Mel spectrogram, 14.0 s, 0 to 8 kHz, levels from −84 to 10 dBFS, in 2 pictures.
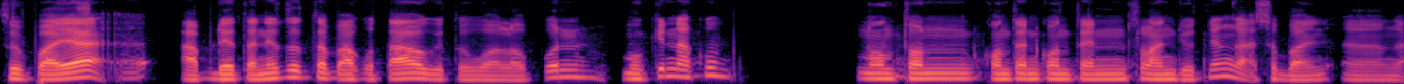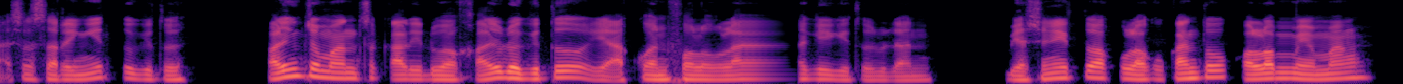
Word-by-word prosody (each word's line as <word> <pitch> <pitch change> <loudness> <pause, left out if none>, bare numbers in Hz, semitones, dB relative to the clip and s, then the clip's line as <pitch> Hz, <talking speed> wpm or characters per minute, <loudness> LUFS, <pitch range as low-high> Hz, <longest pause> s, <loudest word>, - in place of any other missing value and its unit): supaya 130 +1 +7
e 145 - -14 0.2
update-an 125 +2 +3
itu 175 +4 +1
tetap 150 -4 +1
aku 125 0 +2
tahu 135 -2 +4
gitu, 115 -1 -4
walaupun 140 +10 -3
mungkin 135 +10 -1
aku 225 +4 -3 0.7
nonton 140 0 +1
konten-konten 130 -1 +1
selanjutnya 130 +6 0
enggak 195 - -1
sebanya 120 -1 -3
eee, 115 -2 -8
enggak - - -13
sesering 120 +1 -3
itu 150 -4 -6
gitu. 115 -1 -6 0.4
Paling 185 +4 +3
cuma 170 -7 +2
sekali 120 0 -4
2 115 -2 -1
kali, 135 - -2
udah 150 - +6
gitu 160 +3 -1
ya 110 - -2
aku 120 - -4
unfollow 115 -1 -1
lagi 125 +2 -5
gitu 105 -3 -7
loh. 105 - -10
Dan 100 +1 -6 0.4
biasanya 130 +7 -1
itu 160 0 +1
aku 140 -3 -2
lakukan 125 +4 +1
tuh 175 +2 -1
kalau 135 -1 +3
memang, 145 +3 -1
130 Hz, 180 wpm, -23 LUFS, 120-145 Hz, 0.7 s, supaya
